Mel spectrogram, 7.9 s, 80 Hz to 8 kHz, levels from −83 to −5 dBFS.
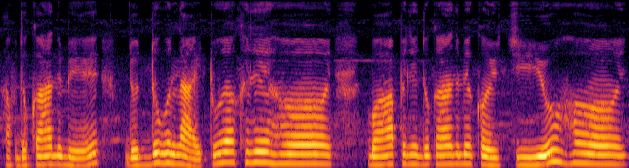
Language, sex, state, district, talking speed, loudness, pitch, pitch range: Maithili, male, Bihar, Samastipur, 115 wpm, -17 LUFS, 155 Hz, 145-165 Hz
